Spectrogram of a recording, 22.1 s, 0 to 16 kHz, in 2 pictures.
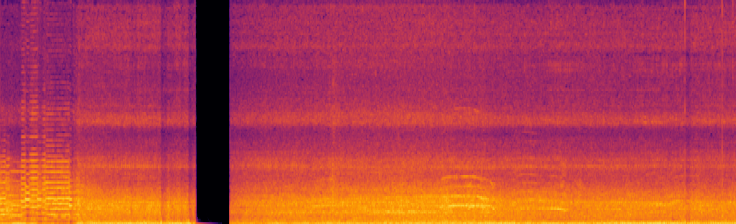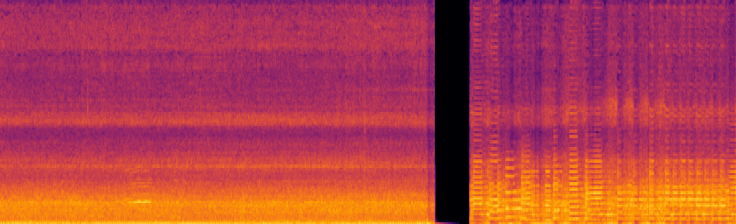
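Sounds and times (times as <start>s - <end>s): bus engine rumble: 0.0s - 22.0s
road noise: 0.0s - 22.0s.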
